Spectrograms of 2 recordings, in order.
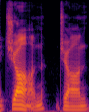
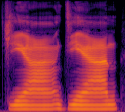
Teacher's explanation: if I make more air go through my nose and stretch my mouth wider, then it sounds like Jan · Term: more nasally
